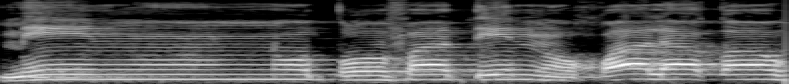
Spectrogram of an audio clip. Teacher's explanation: اس طرح سے، تو یہاں پر وقف بالابدال ہوگا۔ اور اگر ملا کر کے پڑھنے لگے تو پھر جو ہے اظہار حلقی ہوگا، اس لیے کہ تنوین کے بعد خا حروف حلقی میں سے آ رہا ہے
